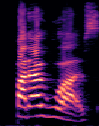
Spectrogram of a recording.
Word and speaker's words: paraguas: is telling you hey you need to pronounce the u in this word for example paraguas umbrella or berwenta shame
